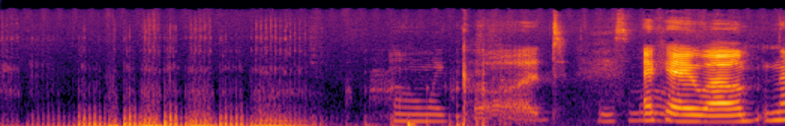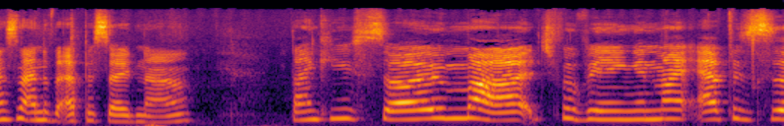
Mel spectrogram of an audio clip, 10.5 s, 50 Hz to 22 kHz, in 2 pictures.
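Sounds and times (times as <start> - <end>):
cat purring: 0.0 - 3.6
speech: 2.7 - 6.6, 7.2 - 10.4.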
